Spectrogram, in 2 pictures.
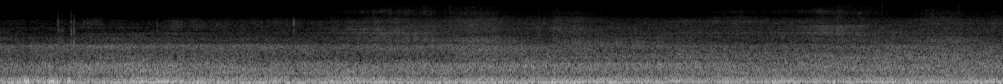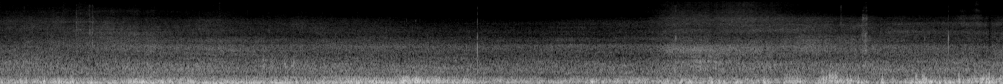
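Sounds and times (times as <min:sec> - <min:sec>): wind buffeting microphone: 0:00.0 - 0:20.0.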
